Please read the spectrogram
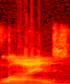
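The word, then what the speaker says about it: Lynde: social media just type in ly nde it's pronounced lined just so you know noah i got it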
